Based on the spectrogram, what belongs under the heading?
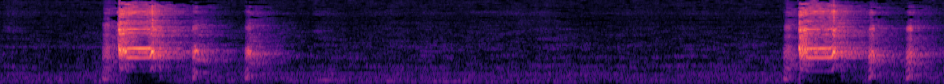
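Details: Red junglefowl cackling after laying an egg: a loud harsh squawk with two trailing clucks, a pause of almost three seconds, then another loud squawk and clucks.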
